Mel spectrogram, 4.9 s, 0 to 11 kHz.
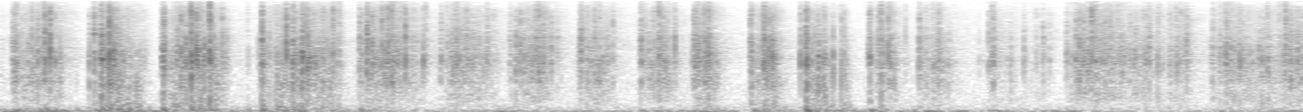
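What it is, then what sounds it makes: Plastic Rubik's cube being turned. Fingers and nails quickly turn the layers of a small, hollow plastic 3x3 Rubik's cube, making rattling, crinkly clicks in fast, irregular bursts. The sound is bright and dry, centered around 2 kHz with little low end, and each click dies away almost instantly.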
